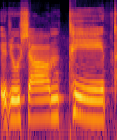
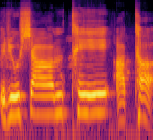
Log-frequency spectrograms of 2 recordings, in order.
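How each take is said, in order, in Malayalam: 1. രണ്ടു വാക്കുകളും ചേർത്താണ് പറയുന്നത്. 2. രണ്ടു വാക്കുകളും വേറെ വേറെയാണ് പറയുന്നത്.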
